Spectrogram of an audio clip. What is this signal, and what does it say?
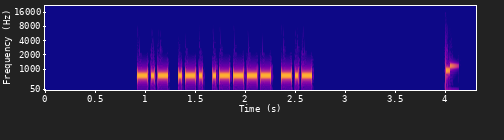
Morse code, heard as a keyed tone, about 36 wpm, 700 Hz. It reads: KR1K
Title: USA Call Signs - 4 Characters - 4x Character Spacing - 35wpm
